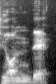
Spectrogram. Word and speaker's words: Hyundai: say they they they call it instead of hyundai actually the pronunciation is hyundai it's not some song but some song all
